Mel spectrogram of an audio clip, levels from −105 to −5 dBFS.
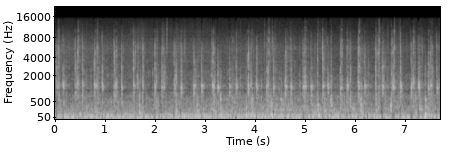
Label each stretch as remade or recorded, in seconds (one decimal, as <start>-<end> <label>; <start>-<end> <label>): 0.0-1.5 recorded; 1.5-3.2 remade; 3.2-7.7 recorded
